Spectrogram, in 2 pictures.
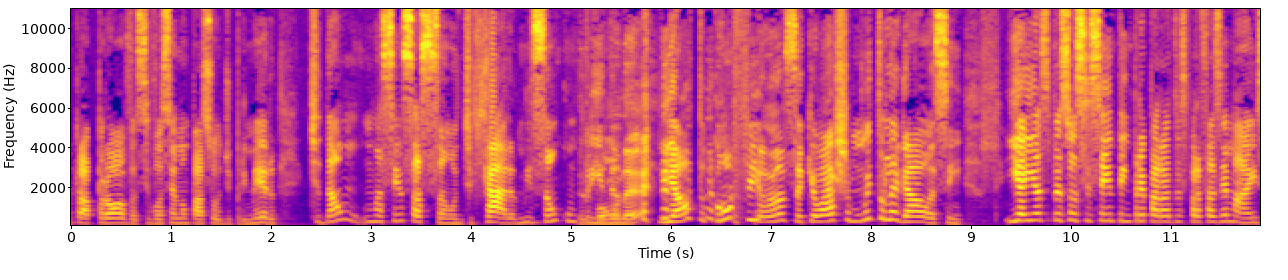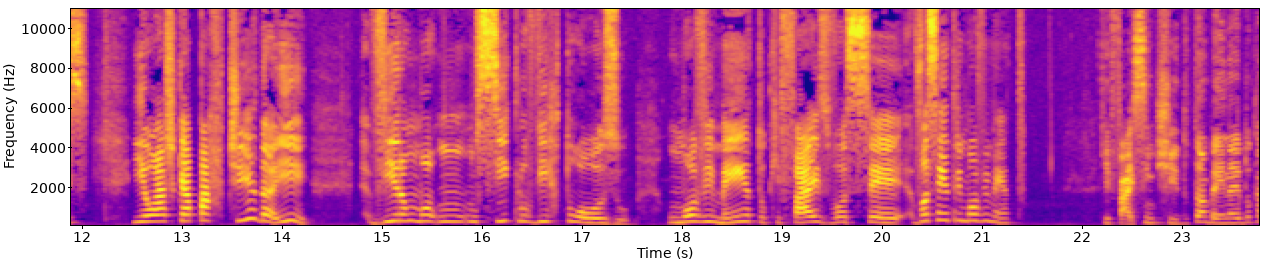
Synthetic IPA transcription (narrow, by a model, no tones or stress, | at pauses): plʊapɾɔvɐsɪvosenɐ̃w̃pasowd͡ʒɪpɾimejɾʊt͡ʃɪd̪aũũmɐsẽsasɐ̃w̃d͡ʒɪkaɾɐmisɐ̃w̃kũppɾiɐnɛɪawt̪ʊkõfiɐ̃sɐkɪewaʃʊmũj̃t̪ʊleɡawasĩ | ɪaiɐspesoɐssɪsẽnt̪ẽj̃pɾepaɾad̪ɐspɾɐfazeɾmajs | ɪewaʃʊ̥kɪapaɾt͡ʃiɾd̪ai | viɾɐũmɐũũsiklʊviɾt̪uozʊũmovimẽnt̪ʊkɪfajzvosevoseẽnt̪ɾɐẽmovimẽnt̪ʊ̥ | kɪfajsẽnt͡ʃid̪ʊt̪ɐ̃mbẽj̃nɐed̪uk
